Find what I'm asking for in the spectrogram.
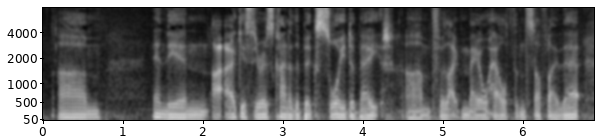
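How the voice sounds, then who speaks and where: In a New Zealand accent, the speaker talks at a fairly slow pace with monotone, flat intonation and a dark, mellow tone. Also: man, very deep, low pitch for a man. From New Zealand (Auckland). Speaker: personal trainer, vegan bodybuilder. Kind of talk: casual interview. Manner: halting, many fillers.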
